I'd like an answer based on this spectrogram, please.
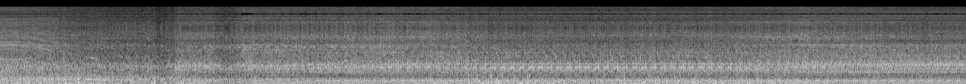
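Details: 1987 Wanderlodge PT40 rear-engine 8V92TA Detroit diesel, after a cold start following about 5 months sitting, camera mic outside and overwhelmed: a deep, even roar held at steady revs with a clean, unbroken beat and no knocks or misses; healthy.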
